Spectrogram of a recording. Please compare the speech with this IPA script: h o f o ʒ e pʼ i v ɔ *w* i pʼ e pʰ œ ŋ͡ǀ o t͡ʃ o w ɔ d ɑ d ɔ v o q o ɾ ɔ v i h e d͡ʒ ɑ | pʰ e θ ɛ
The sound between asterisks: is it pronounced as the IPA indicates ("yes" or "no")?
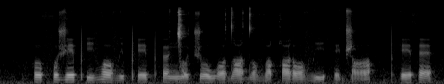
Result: no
